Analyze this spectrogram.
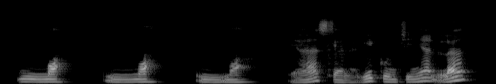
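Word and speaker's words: الله: Yaitu lafaz Allah yang dibaca tebal jika lafaz Allah didahului oleh huruf berharokat fathah dan dhammah, maka dibaca tebal. Allah, Allah, Allah.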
